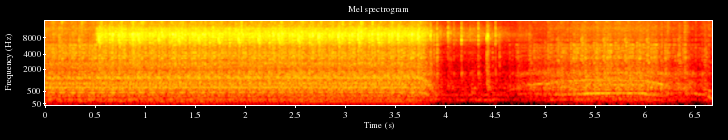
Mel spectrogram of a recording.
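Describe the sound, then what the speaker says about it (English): A sewing machine runs fast and steady, sewing a fabric flounce for the bottom of a dress, then stops abruptly, leaving quieter room sound with faint rustling. "So I'm just sewing a flounce for the bottom of the dress."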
